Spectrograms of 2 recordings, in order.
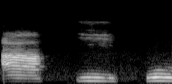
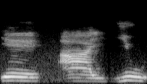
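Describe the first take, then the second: First: The vowels are short, pure ah, ee, oo. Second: The vowels sound like English letter names. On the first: The speaker calls it right. "আমরা বলবো" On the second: The speaker calls it wrong. "এইভাবে বলবো না"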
